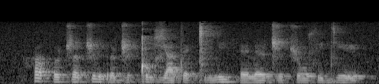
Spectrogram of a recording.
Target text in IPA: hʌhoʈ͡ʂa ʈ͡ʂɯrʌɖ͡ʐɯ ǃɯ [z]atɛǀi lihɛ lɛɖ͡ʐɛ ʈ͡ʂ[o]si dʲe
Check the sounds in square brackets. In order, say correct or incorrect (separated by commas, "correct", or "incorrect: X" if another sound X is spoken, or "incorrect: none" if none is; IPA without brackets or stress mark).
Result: incorrect: ʑ, correct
